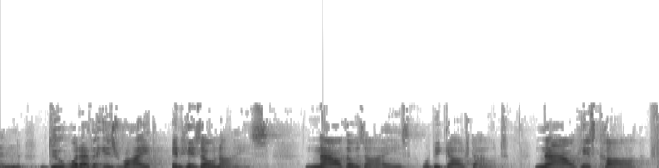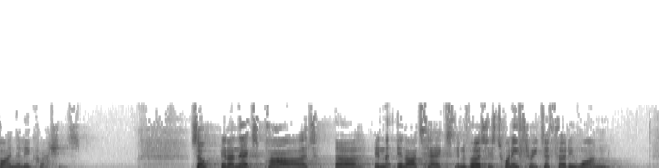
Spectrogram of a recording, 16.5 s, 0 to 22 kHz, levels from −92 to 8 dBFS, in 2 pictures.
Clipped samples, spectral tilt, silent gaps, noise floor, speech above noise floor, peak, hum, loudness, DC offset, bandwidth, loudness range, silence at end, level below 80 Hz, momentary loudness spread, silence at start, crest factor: under 0.1%; -6 dB/octave; none; -59 dBFS; 39 dB; 0 dBFS; none; -20 LUFS; under 0.1%; 8.8 kHz; 4 LU; 0.55 s; -54 dBFS; 14 LU; 0 s; 20 dB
